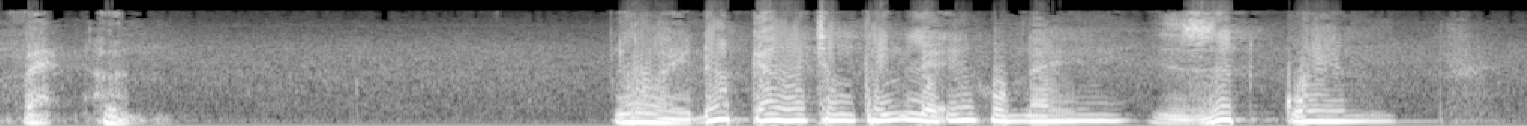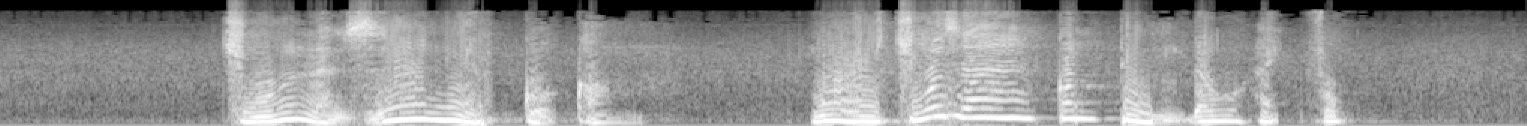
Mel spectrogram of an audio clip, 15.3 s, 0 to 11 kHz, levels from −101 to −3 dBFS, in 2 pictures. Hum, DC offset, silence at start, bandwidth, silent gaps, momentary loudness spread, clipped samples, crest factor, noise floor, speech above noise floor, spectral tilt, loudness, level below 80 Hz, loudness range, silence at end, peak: none; 2%; 0 s; 11 kHz; none; 13 LU; 3%; 8 dB; -34 dBFS; 29 dB; -5.5 dB/octave; -6 LUFS; -32 dBFS; 4 LU; 0.9 s; 0 dBFS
